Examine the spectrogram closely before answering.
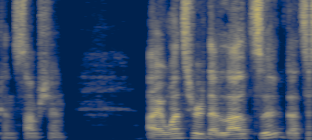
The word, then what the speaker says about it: Lao Tzu: love the word consumption I once heard that Lao Tzu that's how you say it in China let's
